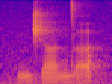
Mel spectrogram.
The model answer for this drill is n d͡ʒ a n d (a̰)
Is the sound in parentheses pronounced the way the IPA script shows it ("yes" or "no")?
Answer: yes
